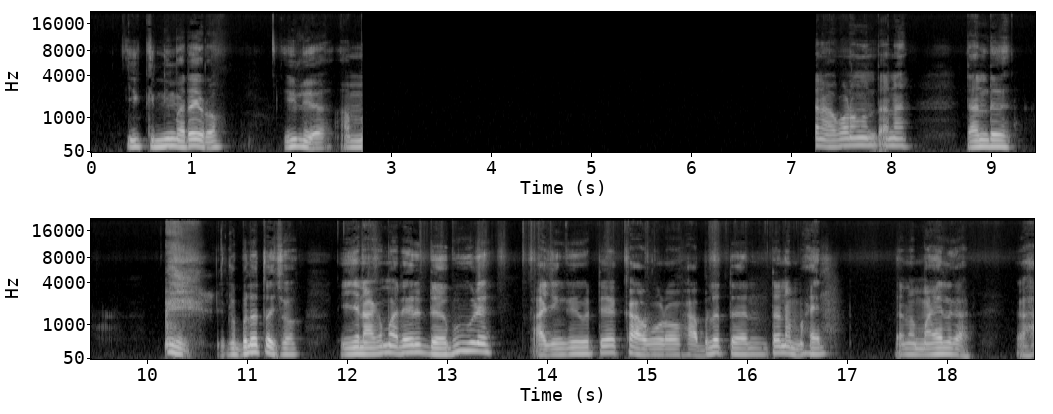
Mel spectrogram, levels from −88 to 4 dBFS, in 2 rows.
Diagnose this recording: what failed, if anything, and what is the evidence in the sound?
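Speech cuts abruptly to hiss about 50 dB down from 2.72 to 7.25 s. This is an audio dropout to a faint residue, likely a broken analogue input connection.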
